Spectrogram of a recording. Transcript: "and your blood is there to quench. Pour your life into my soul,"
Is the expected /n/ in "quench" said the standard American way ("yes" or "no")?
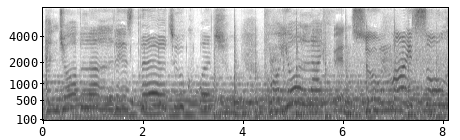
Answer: no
